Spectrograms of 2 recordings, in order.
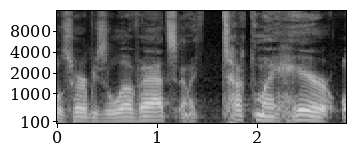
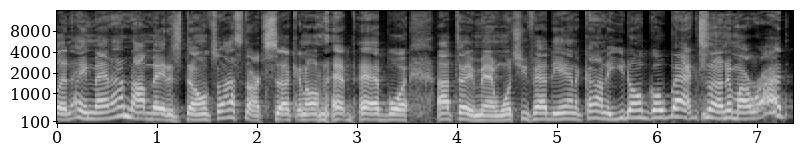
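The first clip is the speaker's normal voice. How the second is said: put-on hacky Southern accent; 5 semitones higher than usual. Comedian on stage baiting the crowd, Southern put-on voice. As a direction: keep selling the Southern act into the punchline. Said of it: "hackiest Southern bullshit".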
